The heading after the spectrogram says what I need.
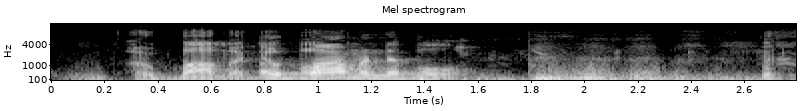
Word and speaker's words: abominable: Like Obama, Nabul. Abominable.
